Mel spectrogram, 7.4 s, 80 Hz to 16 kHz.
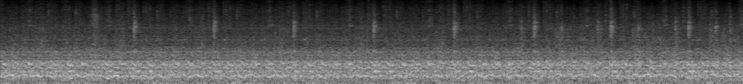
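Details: AEC Matador 7.7 litre diesel, in neutral on a cold day, after overhauled injection pump and injectors refitted: steady slow cranking, no firing; won't start, air in the fuel system since it was apart.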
